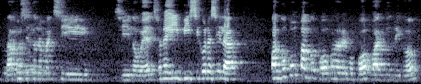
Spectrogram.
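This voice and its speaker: A man's voice: high voice, normal speed, a bit bright. Guy running a sales training, taglish, keeps going "okay? tama?", echoey room with faint noise. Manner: casual, mixes English into Tagalog, checks in with listeners often. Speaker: network marketing trainer. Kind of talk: live coaching session to a group. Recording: roomy echo, faint background noise.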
